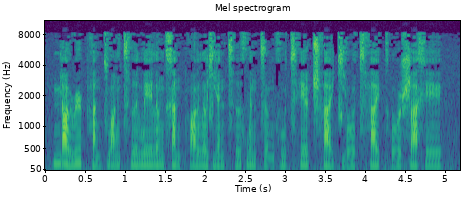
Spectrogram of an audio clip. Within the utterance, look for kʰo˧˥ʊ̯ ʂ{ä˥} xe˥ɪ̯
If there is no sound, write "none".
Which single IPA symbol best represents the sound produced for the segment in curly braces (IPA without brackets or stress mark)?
ä˥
